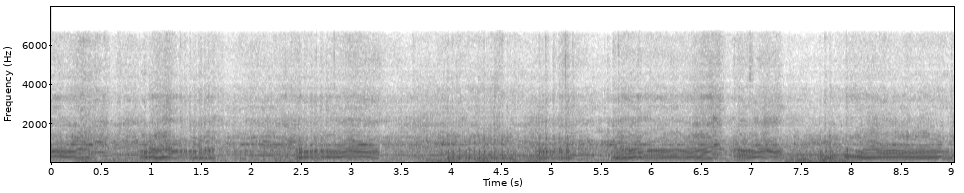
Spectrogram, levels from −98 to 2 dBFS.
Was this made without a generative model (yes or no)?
no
